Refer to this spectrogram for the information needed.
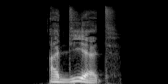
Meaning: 1. past participle of addieren 2. inflection of addieren: third-person singular present 3. inflection of addieren: second-person plural present 4. inflection of addieren: plural imperative
- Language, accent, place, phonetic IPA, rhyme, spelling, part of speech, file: German, Germany, Berlin, [aˈdiːɐ̯t], -iːɐ̯t, addiert, verb, De-addiert.ogg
